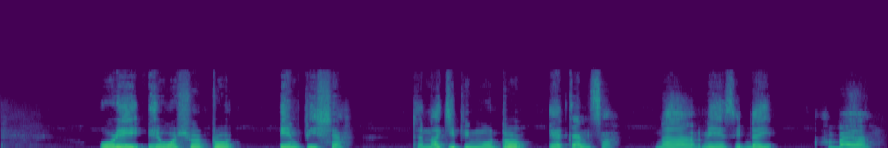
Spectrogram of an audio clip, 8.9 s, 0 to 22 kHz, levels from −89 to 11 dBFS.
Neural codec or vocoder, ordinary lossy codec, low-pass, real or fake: codec, 24 kHz, 1 kbps, SNAC; none; none; fake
